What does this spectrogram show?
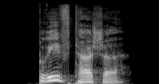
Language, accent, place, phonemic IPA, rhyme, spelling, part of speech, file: German, Germany, Berlin, /ˈbʁiːfˌtaʃə/, -aʃə, Brieftasche, noun, De-Brieftasche.ogg
- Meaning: wallet, purse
